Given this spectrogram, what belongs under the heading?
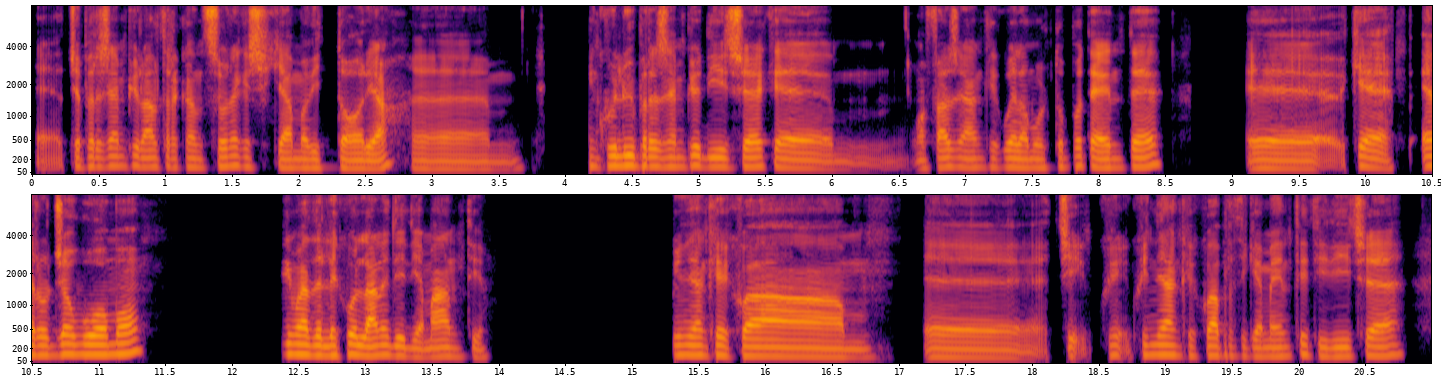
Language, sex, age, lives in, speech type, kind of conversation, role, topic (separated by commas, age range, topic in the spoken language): Italian, male, 20-24, Italy, conversation, podcast, guest, Quale brano ti fa sentire meno solo?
